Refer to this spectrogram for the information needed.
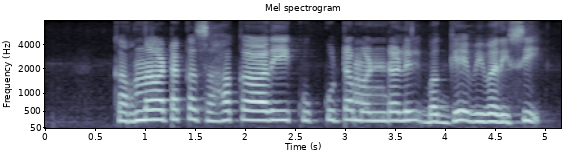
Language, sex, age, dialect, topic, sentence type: Kannada, female, 41-45, Mysore Kannada, agriculture, question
